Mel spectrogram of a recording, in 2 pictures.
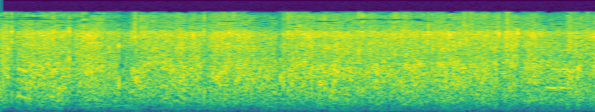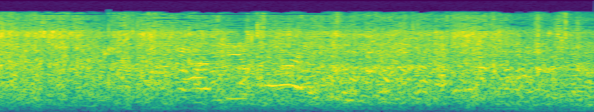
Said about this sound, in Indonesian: Coba kalau kompak semuanya, tepuk satu. Tepuk satu, tepuk dua, tepuk tiga, tepuk pramuka.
